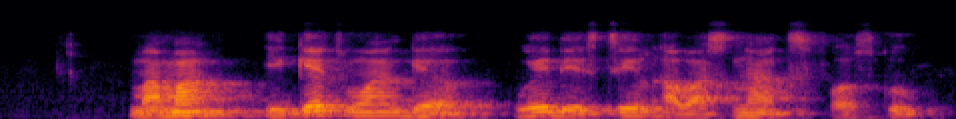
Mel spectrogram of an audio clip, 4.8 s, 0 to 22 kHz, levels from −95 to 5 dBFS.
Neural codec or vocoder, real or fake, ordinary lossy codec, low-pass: none; real; Opus, 16 kbps; 7.2 kHz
